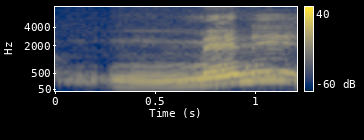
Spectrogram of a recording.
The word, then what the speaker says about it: many: thing i want to teach you is the pronunciation of this word because i've heard a lot of students are saying money i have money brothers i have money books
